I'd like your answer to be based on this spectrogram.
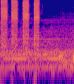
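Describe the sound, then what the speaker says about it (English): Isopropyl alcohol sprayed over a circuit board during a Wii console mod install: three quick, loud aerosol bursts in a row, followed by a fainter lingering hiss. "I'm going to spray a little isopropyl alcohol over this board."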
